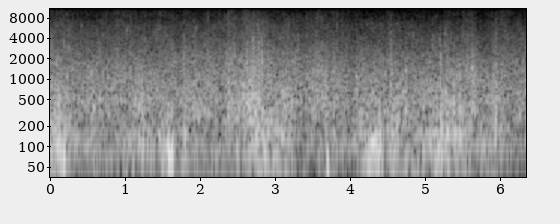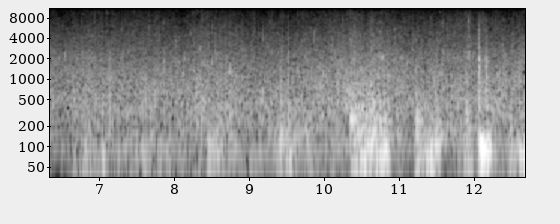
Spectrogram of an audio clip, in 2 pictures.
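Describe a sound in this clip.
A ship's wooden wheel creaks as it turns.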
